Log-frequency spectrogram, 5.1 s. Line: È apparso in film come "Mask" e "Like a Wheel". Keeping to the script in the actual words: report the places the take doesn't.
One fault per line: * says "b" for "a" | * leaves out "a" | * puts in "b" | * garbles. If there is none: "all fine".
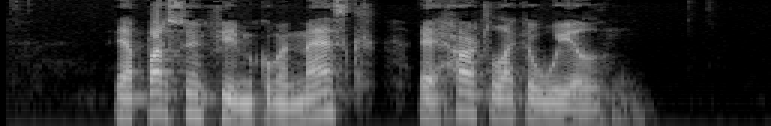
* puts in "Heart"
